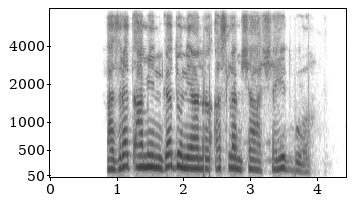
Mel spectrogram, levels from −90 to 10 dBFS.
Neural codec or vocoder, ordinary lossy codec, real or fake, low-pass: none; Opus, 32 kbps; real; 7.2 kHz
